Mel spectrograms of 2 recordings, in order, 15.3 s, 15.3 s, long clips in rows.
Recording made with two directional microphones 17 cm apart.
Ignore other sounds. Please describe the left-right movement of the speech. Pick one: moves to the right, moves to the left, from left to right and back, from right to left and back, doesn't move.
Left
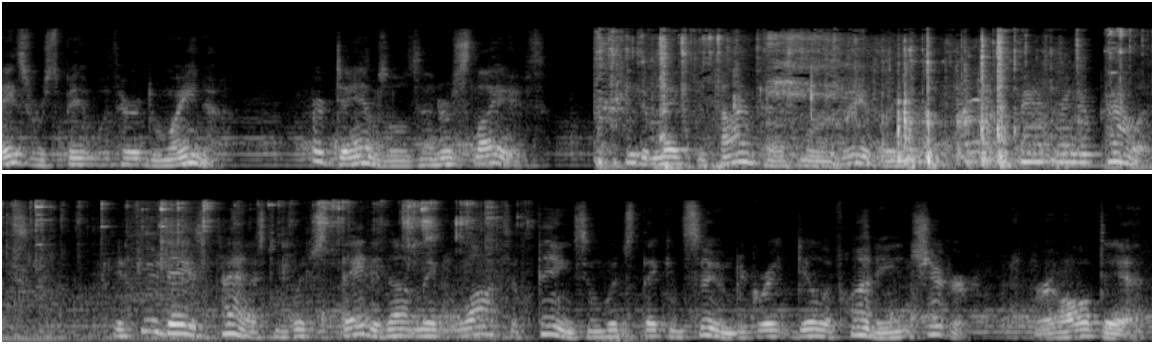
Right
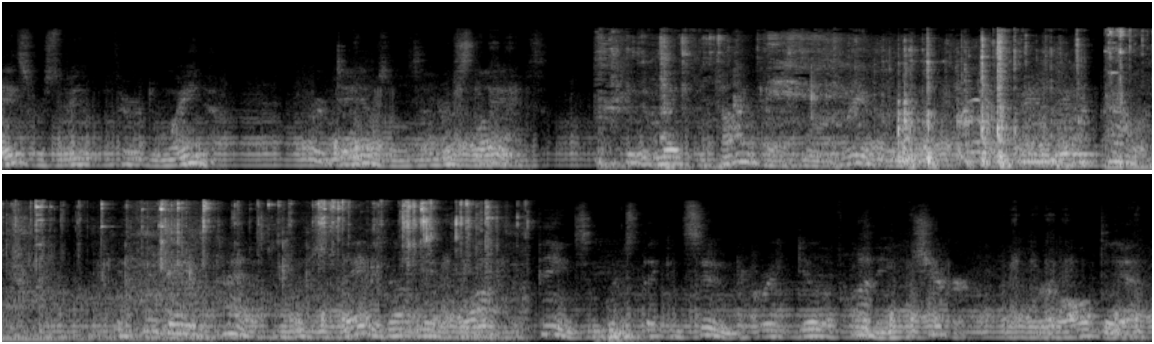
doesn't move.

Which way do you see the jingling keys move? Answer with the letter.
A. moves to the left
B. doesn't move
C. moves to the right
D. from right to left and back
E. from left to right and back
C.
